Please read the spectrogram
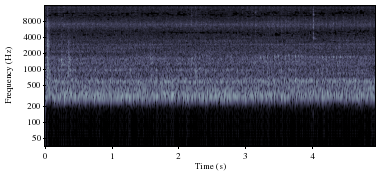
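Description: JCB 3DX backhoe loader's diesel engine running steadily while the backhoe arm digs soil.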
